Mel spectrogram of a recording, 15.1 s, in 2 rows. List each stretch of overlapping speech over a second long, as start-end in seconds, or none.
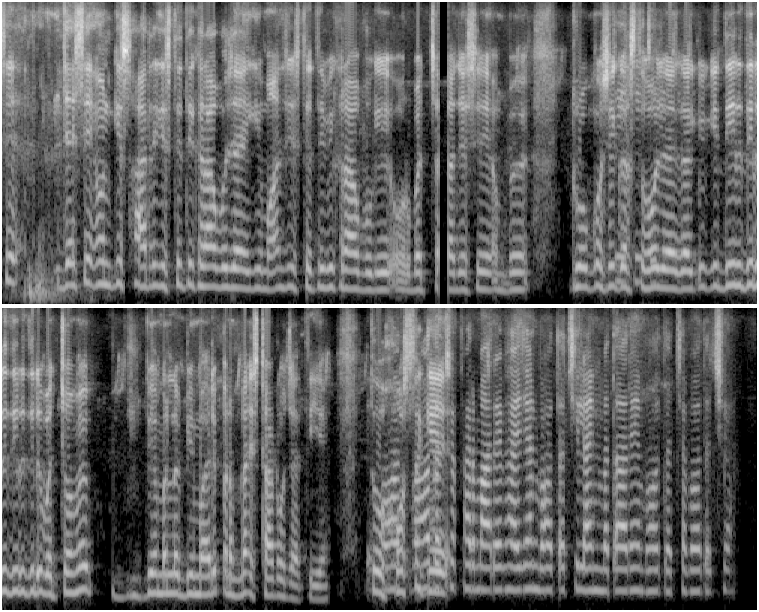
none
